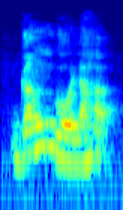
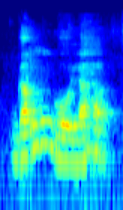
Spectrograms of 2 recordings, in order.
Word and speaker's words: गंगोलः: गंग अंगा ग अंगा, पर यहाँ पे आधा है गंग, अंगा आधा है, तो हम उसको क्या बोलेंगे, गंग, और तुरंत हम दूसरा वाला वर्ड जो लेटर है उसको प्रोनाउंस कर देंगे, गंगोलः गंगोलः, ठीक है, गंगोलः।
